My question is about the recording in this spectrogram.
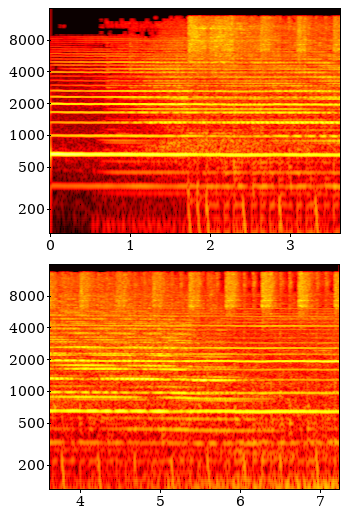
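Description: A loud train horn blares continuously while a passing train's clattering wheels join after a moment and keep up a rapid rhythmic rattle beneath the steady horn.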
